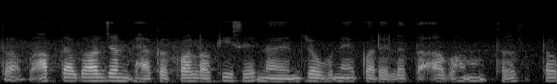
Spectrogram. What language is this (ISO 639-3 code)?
mai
